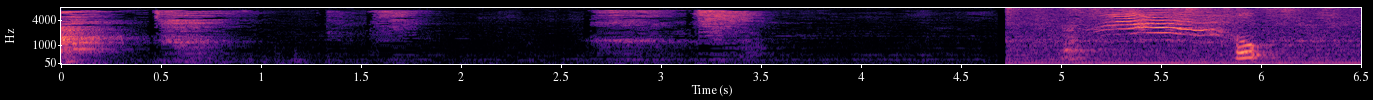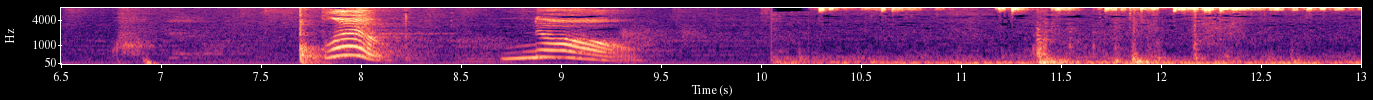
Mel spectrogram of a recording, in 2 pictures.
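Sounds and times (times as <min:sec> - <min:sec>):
low steady hum: 0:08.3 - 0:13.0.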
